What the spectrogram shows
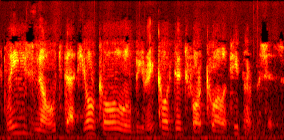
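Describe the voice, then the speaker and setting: A man's voice in a recorded phone menu message, giving formal, measured prompts over a phone line. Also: mid-range voice, animated, bright, forceful tone, slightly rough. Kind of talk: scripted phone system prompts.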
